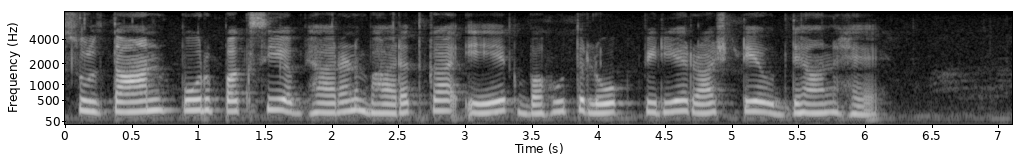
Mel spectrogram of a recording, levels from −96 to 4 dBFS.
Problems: constant background noise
